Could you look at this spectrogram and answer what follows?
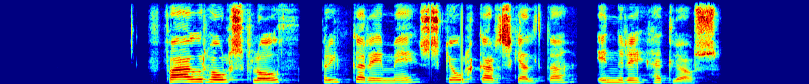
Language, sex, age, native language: Icelandic, female, 20-29, Icelandic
